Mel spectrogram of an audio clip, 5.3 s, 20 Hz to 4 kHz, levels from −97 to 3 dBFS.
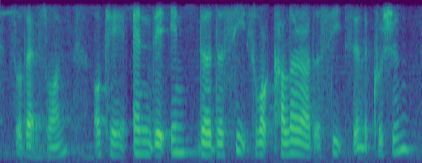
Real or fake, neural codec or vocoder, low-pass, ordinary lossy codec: real; none; 3.6 kHz; none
